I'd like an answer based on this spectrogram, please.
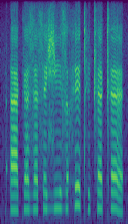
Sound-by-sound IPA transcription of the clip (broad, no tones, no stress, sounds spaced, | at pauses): ʔ æ k ɛ z ɛ s e ʑ i z ə h e tʰ i kʰ ɛ kʰ ɛ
